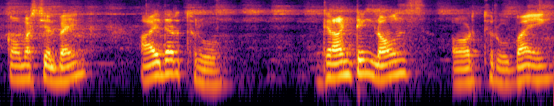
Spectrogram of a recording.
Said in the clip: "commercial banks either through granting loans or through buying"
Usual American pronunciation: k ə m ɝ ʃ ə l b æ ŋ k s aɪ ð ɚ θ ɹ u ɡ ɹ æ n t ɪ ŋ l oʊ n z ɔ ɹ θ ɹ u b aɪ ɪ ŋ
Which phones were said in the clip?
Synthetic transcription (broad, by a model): k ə m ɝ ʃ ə l b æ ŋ k aɪ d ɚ t ɹ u ɡ ɹ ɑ n t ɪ ŋ l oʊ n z ɔ ɹ t ɹ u b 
